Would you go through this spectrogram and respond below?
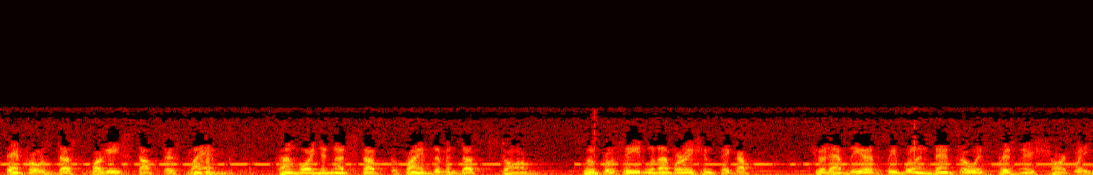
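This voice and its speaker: Alien saboteur, formal clipped delivery, very animated intonation, old radio drama, dull muffled recording. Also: male voice, mid-range voice, moderate pace, music in the background. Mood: coldly businesslike. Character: scheming male alien saboteur reporting by secret radio. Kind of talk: 1950s radio serial acting.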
